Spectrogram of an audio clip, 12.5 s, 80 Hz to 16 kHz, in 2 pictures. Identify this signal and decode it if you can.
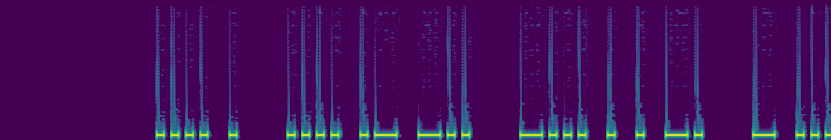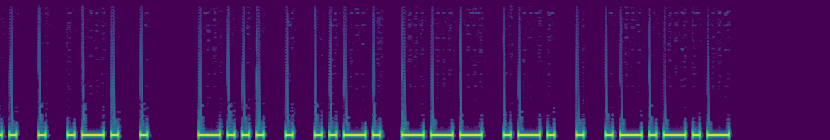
Morse code, heard as a keyed tone, about 22 wpm, 700 Hz. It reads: HE HAD BEEN THERE BEFORE.
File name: practice / 22wpm / Sentences with 3-Word Phrases - 22wpm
